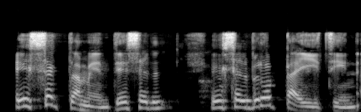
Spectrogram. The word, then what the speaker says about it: bropiating: es el es el broad paising así se pronuncia exactamente qué tiene que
